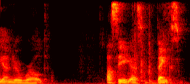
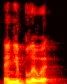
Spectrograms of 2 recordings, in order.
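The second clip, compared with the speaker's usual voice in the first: louder and higher scolding; the teacher scolds Orpheus, louder and higher; exasperated; 6 semitones higher, 8 dB louder than usual. Acted. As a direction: tell him off with emphasis on blew.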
